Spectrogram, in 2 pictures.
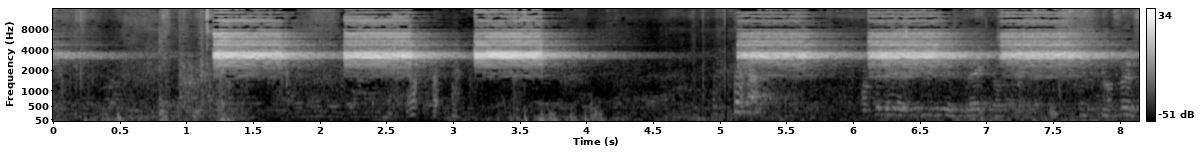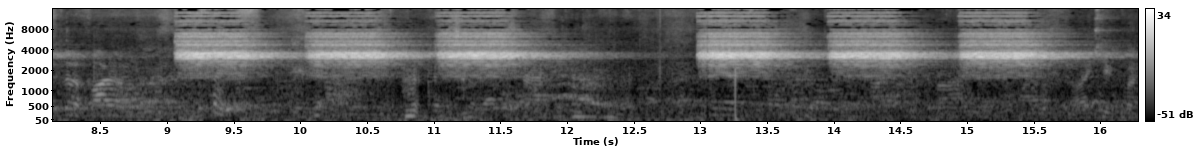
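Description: School fire alarm horns sounding the temporal-3 evacuation signal: groups of three short, shrill blasts with a pause between, repeated four times. Here they are a false alarm, set off when a burnt cafeteria oven tripped a heat detector.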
